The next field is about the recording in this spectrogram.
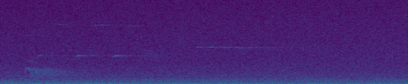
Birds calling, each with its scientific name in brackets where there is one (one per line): Red-bellied Woodpecker (Melanerpes carolinus)
Song Sparrow (Melospiza melodia)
